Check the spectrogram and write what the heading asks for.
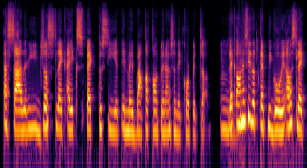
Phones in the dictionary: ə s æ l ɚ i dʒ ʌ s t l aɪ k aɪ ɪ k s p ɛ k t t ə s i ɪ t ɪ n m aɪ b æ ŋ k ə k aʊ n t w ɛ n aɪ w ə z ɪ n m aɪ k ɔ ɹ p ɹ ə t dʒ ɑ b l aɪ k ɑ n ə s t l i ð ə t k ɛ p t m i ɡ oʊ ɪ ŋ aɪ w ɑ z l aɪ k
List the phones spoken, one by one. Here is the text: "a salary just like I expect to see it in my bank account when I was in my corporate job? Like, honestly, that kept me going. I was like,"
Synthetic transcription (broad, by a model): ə s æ l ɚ i dʒ ʌ s t l aɪ k aɪ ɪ k s p ɛ k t t ə s i ɪ t ɪ n m aɪ b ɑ ŋ k ə k aʊ n t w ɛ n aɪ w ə s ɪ m aɪ k ɔ ɹ p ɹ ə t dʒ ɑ b l aɪ k ɑ n ə s t l i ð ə t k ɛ t m i ɡ oʊ ɪ ŋ aɪ w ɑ s l aɪ k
